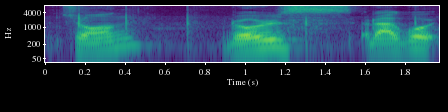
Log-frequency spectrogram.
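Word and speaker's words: Rawls: 존 롤스라고 읽습니다.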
